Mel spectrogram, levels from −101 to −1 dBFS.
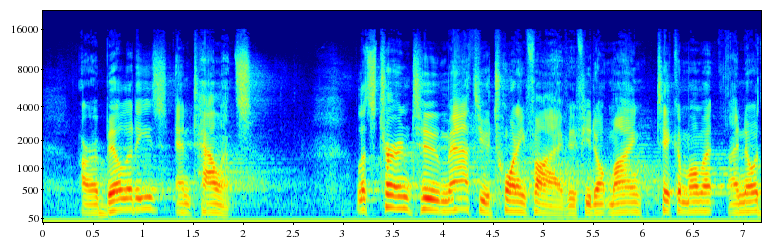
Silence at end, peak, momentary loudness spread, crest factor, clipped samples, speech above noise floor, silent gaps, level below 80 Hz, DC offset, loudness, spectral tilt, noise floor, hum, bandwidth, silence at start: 0 s; -6 dBFS; 11 LU; 20 dB; under 0.1%; 33 dB; none; -72 dBFS; 0.4%; -25 LUFS; -5 dB/octave; -57 dBFS; none; 15 kHz; 0.4 s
